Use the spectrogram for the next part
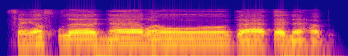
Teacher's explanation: You pronounce the gunna, but you don't pronounce the actual noon sound. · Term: ikhfa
